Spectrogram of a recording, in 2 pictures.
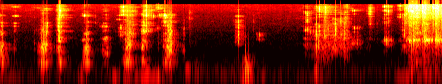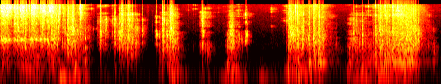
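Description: Close-miked chewing and crunching of a dry, crispy noodle snack. Scattered mouth clicks give way to a dense run of loud crunching about five seconds in, and again near the end.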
